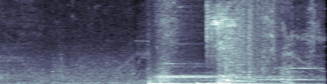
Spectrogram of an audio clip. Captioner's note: glass shattering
